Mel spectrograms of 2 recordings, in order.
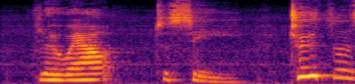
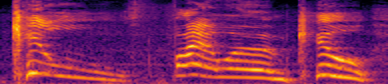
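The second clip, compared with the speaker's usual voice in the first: yelling; 6 semitones higher, 4 dB louder, slower than usual. A narrator's reading. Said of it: "broke off from yelling".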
